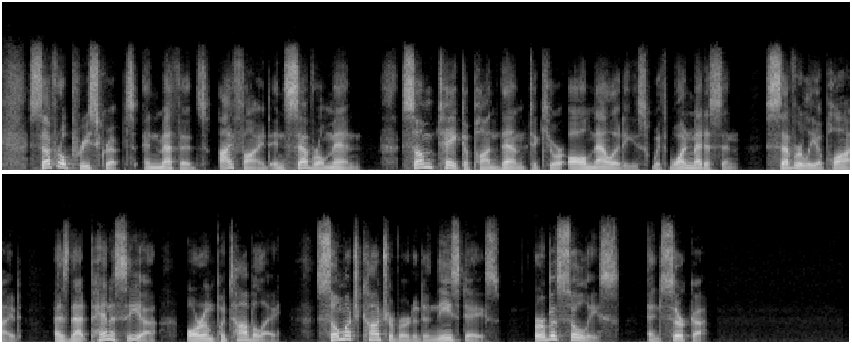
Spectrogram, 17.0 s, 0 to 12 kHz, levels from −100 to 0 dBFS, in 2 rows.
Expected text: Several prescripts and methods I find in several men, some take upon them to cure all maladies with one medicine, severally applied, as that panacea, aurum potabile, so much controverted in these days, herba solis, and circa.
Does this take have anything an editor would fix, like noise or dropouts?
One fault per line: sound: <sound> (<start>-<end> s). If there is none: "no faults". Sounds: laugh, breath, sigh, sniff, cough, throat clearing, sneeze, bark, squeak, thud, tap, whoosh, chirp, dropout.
no faults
